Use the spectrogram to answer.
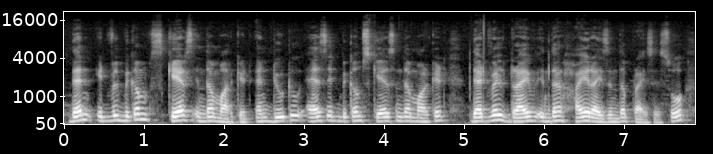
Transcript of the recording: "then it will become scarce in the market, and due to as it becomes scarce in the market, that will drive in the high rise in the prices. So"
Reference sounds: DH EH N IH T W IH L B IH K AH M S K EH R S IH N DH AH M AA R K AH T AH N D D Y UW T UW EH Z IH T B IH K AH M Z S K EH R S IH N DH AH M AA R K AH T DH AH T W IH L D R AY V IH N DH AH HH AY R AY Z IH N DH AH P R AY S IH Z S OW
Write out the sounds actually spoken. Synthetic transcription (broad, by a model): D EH N IH T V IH L B IH K AH M S K EH R S IH N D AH M AA R K AH T AH N D D Y UW T UW EH Z IH T B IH K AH M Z S K EH R S IH N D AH M AA R K AH T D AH T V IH L D R AY V IH N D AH HH AY R AY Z IH N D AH P R AY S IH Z S OW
